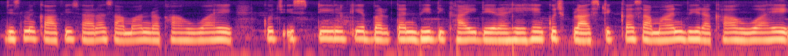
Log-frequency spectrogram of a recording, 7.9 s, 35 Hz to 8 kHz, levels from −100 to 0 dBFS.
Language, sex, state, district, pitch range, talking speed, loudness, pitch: Hindi, female, Odisha, Malkangiri, 170-185 Hz, 180 wpm, -15 LUFS, 180 Hz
